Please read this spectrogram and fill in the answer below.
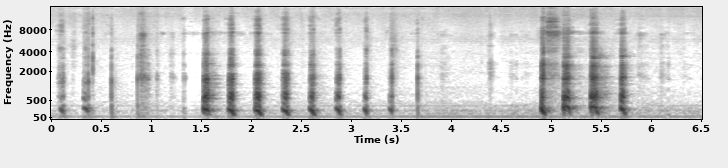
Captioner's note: Ketawa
